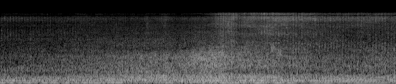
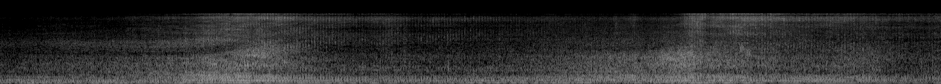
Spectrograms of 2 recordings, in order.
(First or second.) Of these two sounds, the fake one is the first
